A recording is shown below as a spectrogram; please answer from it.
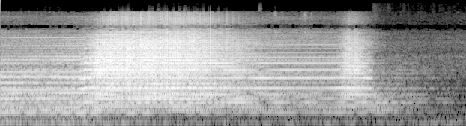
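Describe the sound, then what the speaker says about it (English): A B&O diesel locomotive hauling streamlined passenger coaches passes nearby, its loud, sustained multi-tone horn blaring over the rolling rumble of the train, then a second shorter horn blast before it fades. "here come those streamlined passenger coaches with the"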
